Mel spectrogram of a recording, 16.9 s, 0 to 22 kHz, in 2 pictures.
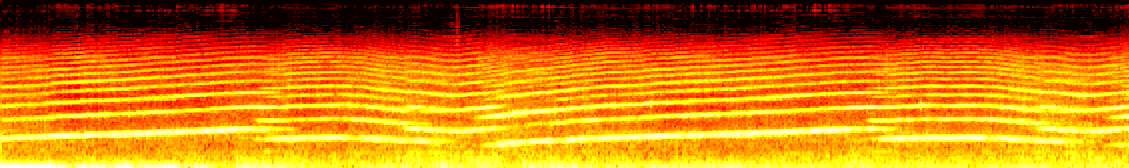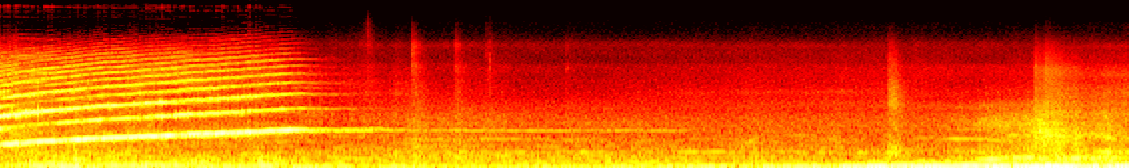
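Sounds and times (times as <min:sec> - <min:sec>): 
muffled emergency alarm siren: 0:00.0 - 0:16.8.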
